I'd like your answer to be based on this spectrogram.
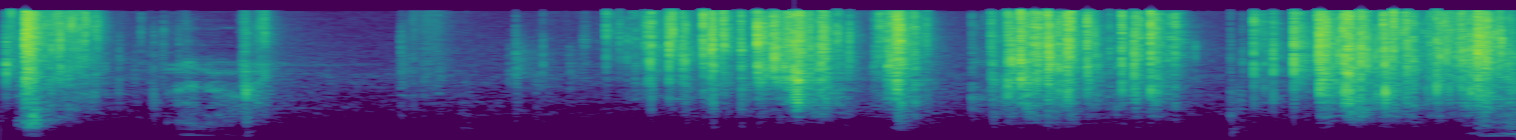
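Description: Crisp paper crinkling and crackling in bursts, close up and loud, with brief pauses between handlings of the packaging.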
